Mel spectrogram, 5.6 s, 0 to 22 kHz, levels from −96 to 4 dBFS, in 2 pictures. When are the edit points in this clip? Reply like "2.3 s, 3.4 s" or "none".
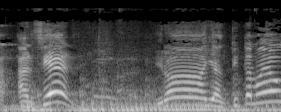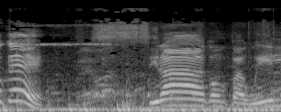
none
